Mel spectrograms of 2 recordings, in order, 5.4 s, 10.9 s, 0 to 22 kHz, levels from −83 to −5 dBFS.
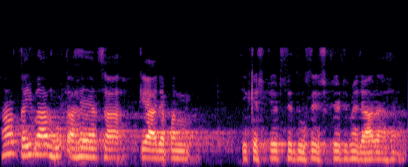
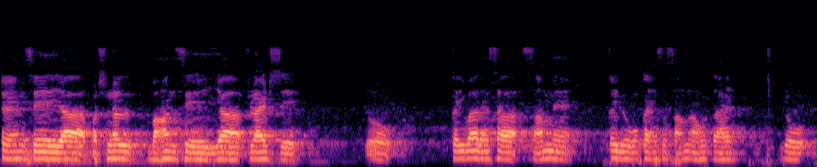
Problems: background sounds at intervals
